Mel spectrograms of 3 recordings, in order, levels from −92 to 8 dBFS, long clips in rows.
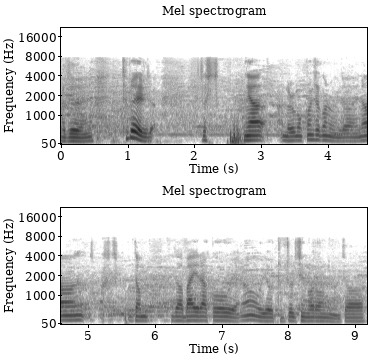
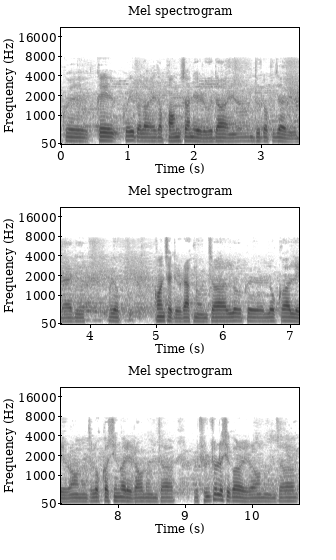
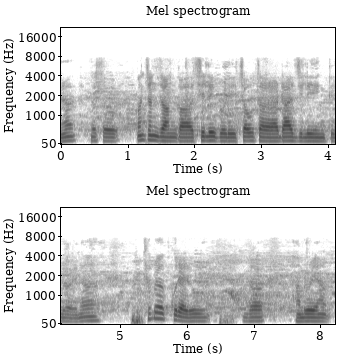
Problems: constant background noise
